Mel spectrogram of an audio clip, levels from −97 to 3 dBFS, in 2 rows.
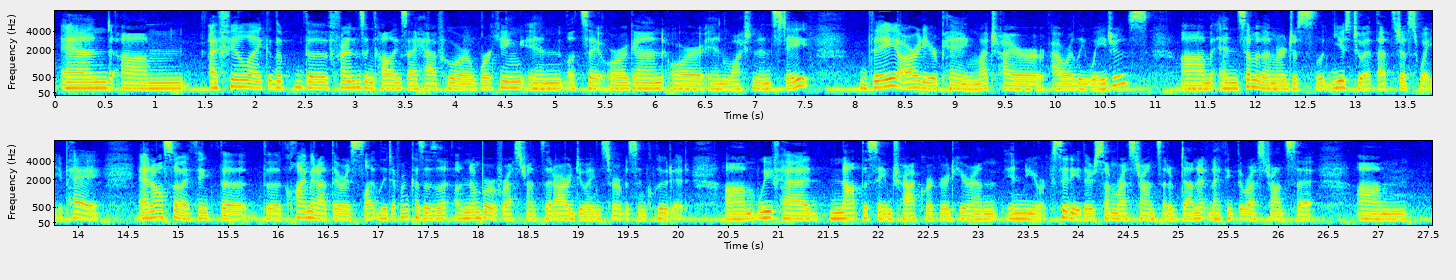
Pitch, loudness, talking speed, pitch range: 150 Hz, -27 LUFS, 215 wpm, 140-160 Hz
